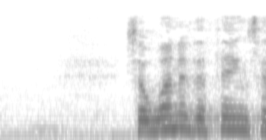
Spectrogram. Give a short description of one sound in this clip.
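A woman speaks calmly into a nearby microphone.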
